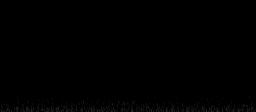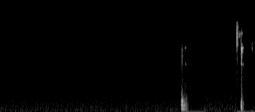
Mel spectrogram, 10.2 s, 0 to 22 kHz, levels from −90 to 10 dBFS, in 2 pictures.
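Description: No technical faults can be heard in this recording.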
